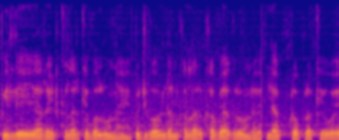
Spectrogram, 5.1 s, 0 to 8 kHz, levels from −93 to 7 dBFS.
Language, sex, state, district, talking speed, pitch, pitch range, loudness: Hindi, male, Maharashtra, Dhule, 190 wpm, 115 Hz, 110-120 Hz, -24 LUFS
